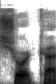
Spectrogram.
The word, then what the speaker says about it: shortcut: Phonetic Alphabet to pronounce shortcut have in mind that the size of the syllable indicates where the accent or stress is in this case the accent is in the first syllable corresponding to Short below are other ways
